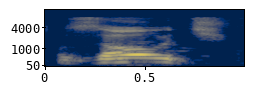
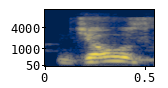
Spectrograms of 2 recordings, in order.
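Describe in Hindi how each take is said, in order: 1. यह मानक अरबी उच्चारण में बोला गया है। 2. यह सीरियाई अरबी उच्चारण में बोला गया है। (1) "जो कि असल लफ्ज क्या है? जौज। सही है" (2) "सीरियन लहजे में मालूम क्या करते हैं? ... जौज कर देते हैं।"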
